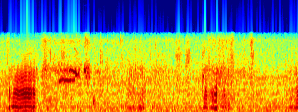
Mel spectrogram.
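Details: Thirteen-week-old pug puppy snoring, with a loud nasal, wheezy snore at the start and another about four seconds later, a brief higher whistled squeak between them, and soft breathing noise throughout.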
